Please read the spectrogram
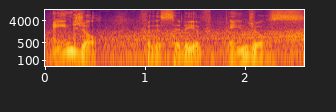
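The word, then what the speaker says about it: ANJLL: procedure for lax is a-n-j-l-l pronounced angel for the city of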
